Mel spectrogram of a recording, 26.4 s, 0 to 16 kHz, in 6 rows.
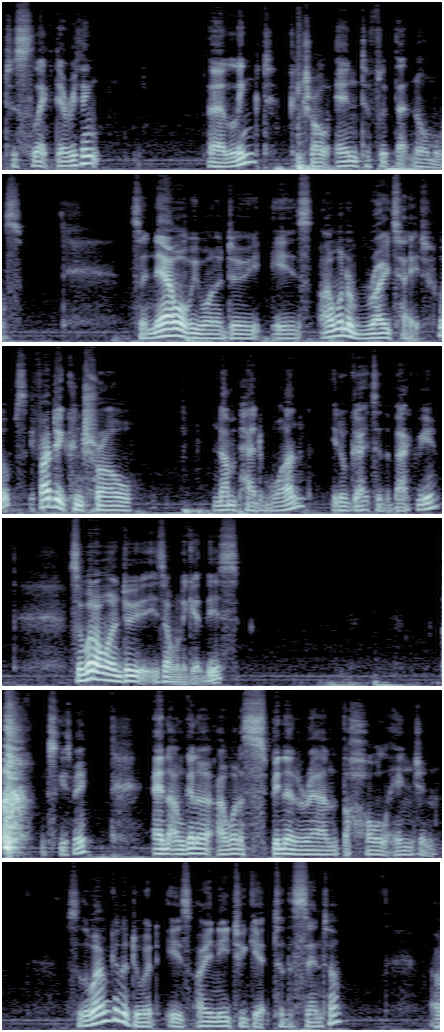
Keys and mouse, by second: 3.0 ctrl+n, 3.8 z, 4.1 z, 6.3 KP_3, 7.0 KP_1, 10.8 ctrl+KP_1, 22.5-25.1 drag, 24.0-26.3 right drag.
